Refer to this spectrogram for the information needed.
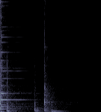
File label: Hunter Bow Drop Arrow; Weapons; Enemy; Bows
